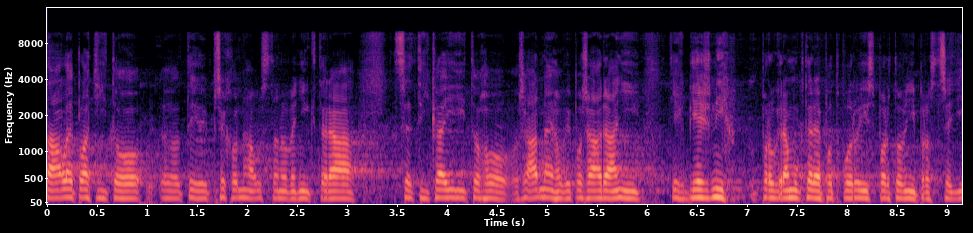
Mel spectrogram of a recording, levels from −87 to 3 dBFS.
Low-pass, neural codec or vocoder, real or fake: 9.9 kHz; vocoder, 22.05 kHz, 80 mel bands, Vocos; fake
